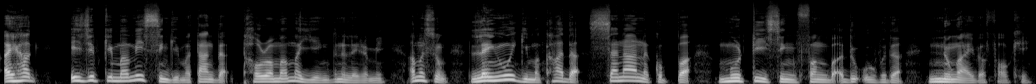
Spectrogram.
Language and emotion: Manipuri, happy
